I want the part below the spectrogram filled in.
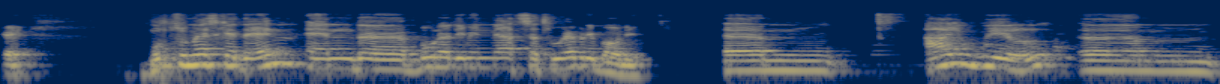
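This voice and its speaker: With an Italian accent, a high-pitched man speaks at a fairly slow pace, using lively intonation and very even loudness, with long, frequent pauses. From Italy. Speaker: professor. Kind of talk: graduation speech. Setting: video call.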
